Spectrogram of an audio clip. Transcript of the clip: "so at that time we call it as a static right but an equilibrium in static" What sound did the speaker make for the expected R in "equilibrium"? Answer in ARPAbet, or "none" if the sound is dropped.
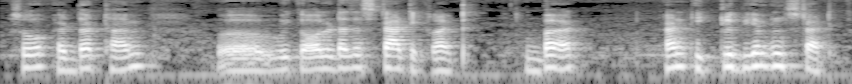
none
